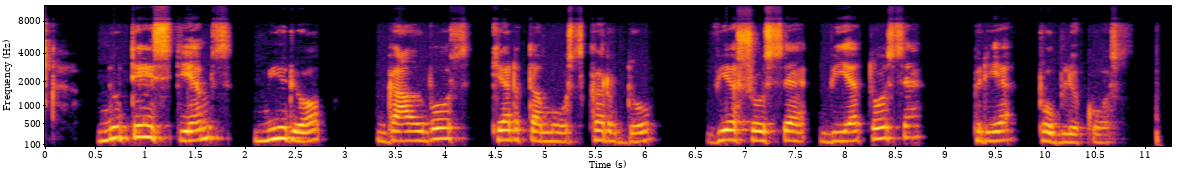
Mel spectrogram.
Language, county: Lithuanian, Kaunas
